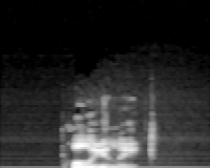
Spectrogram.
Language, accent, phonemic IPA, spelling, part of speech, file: English, US, /ˈpʌl.jʊ.leɪt/, pullulate, verb, En-us-pullulate.ogg
- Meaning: 1. To multiply rapidly 2. To germinate 3. To teem with; to be filled (with)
